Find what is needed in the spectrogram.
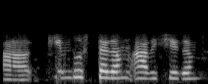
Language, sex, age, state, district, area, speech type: Sanskrit, female, 18-30, Kerala, Thrissur, rural, conversation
